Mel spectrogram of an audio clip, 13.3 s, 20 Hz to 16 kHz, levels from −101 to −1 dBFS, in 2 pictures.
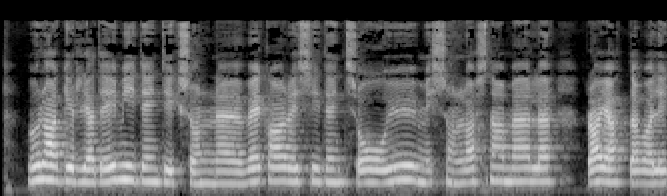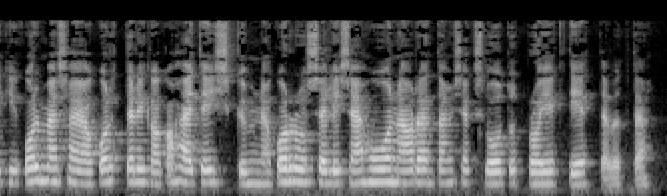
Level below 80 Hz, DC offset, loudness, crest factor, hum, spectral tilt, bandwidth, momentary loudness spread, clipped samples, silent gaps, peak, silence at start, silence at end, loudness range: -66 dBFS; under 0.1%; -21 LUFS; 18 dB; none; -3.5 dB/octave; 11.5 kHz; 7 LU; under 0.1%; none; -2 dBFS; 0.05 s; 0.2 s; 2 LU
